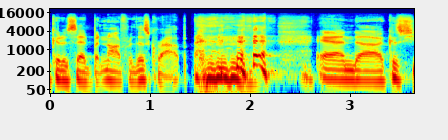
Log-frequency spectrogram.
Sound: laughs

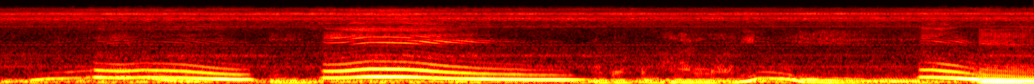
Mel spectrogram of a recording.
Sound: patient humming

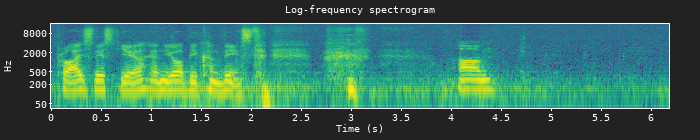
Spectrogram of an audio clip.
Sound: chuckling

